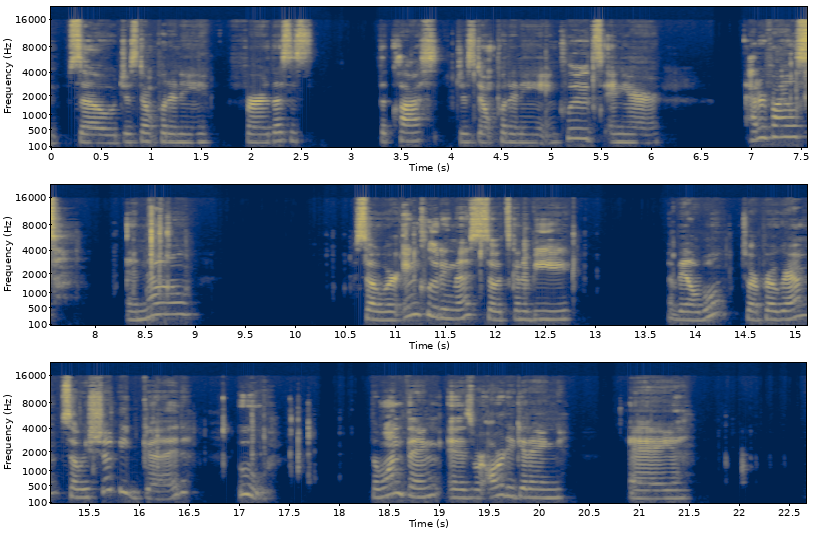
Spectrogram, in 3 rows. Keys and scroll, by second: 3.9-5.6 typing, 7.0-8.7 typing, 10.0-12.4 typing, 11.6 Escape, 14.4 Escape, 15.3-18.4 typing, 16.5 Escape, 17.9 Escape, 21.6-22.6 typing.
